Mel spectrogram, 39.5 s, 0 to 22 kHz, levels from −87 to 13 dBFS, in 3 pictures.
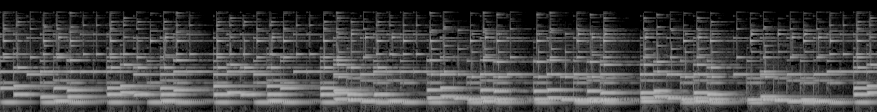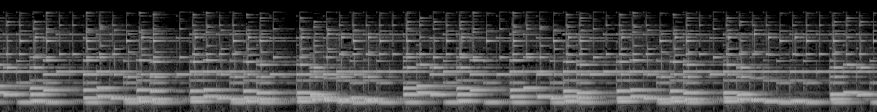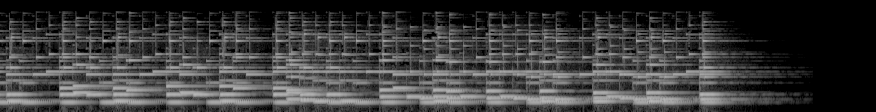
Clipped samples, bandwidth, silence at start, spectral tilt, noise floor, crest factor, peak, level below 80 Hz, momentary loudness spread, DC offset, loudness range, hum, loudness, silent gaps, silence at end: under 0.1%; 15.5 kHz; 0 s; 0 dB/octave; -62 dBFS; 18 dB; -2 dBFS; -70 dBFS; 4 LU; under 0.1%; 1 LU; none; -18 LUFS; none; 1.95 s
